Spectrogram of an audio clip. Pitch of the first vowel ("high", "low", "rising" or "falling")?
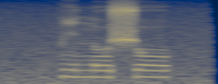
high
